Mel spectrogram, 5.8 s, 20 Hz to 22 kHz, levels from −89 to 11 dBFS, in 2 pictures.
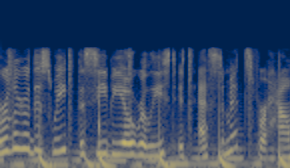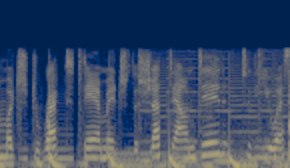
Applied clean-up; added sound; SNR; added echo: none; none; none; none.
